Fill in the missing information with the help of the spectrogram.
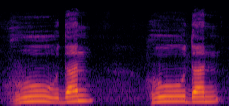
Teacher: ہودن، ہودن ہوا پیش ہو، یہ ہے ہا چشمے والی ہے، یہ ہوتی ہے حلق کے آخری حصے سے اور سینے کے پاس سے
